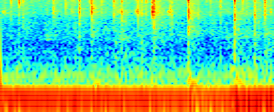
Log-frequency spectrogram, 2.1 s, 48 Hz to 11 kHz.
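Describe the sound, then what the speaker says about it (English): Rapid typing on the chiclet keyboard of an Intel Lunar Lake (Core Ultra Series 2) laptop, a steady close patter of light key clicks with a faint low hum underneath and no talking. "Let's see how fast we can type here."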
